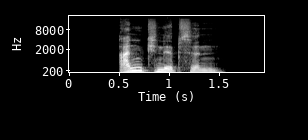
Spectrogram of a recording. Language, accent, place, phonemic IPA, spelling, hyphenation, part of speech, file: German, Germany, Berlin, /ˈanˌknɪpsn̩/, anknipsen, an‧knip‧sen, verb, De-anknipsen.ogg
- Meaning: to switch on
